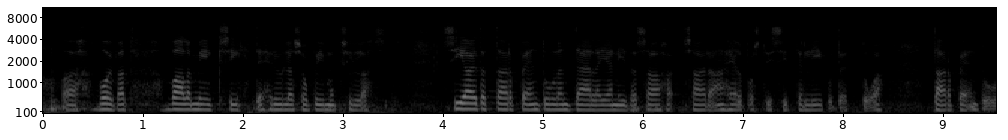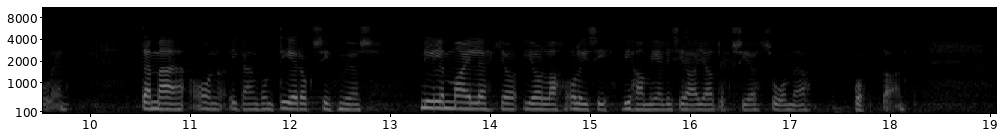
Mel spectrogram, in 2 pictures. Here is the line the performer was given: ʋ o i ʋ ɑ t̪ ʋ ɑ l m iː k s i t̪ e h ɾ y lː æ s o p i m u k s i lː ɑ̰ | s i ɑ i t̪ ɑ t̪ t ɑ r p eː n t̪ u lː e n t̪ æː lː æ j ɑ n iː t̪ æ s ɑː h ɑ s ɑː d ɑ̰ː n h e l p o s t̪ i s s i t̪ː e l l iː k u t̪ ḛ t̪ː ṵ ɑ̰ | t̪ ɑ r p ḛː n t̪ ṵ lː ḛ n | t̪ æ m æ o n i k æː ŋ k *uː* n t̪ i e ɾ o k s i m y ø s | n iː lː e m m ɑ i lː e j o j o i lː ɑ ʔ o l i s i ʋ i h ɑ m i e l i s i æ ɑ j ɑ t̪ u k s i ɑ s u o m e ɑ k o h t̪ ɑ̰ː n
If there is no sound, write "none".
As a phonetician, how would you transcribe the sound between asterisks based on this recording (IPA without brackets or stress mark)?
u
